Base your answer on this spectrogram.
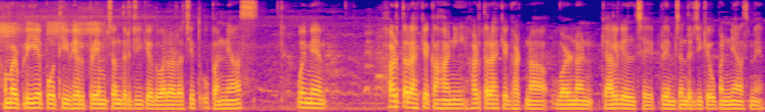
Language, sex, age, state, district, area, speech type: Maithili, male, 45-60, Bihar, Sitamarhi, urban, spontaneous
